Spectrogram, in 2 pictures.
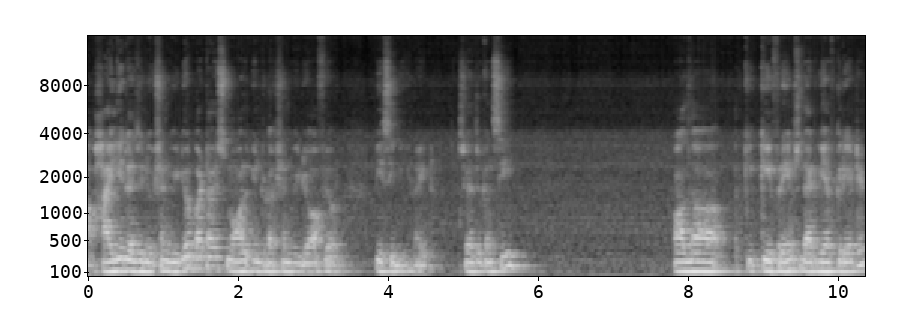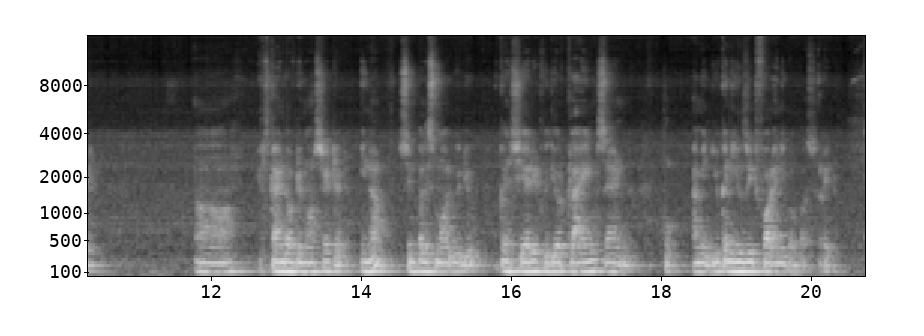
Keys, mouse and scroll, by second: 20.4 click.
